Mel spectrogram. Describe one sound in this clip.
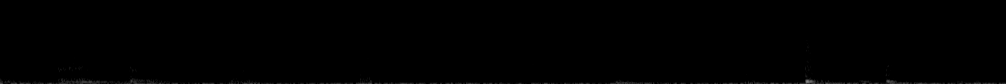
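Footsteps move away across the floor.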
